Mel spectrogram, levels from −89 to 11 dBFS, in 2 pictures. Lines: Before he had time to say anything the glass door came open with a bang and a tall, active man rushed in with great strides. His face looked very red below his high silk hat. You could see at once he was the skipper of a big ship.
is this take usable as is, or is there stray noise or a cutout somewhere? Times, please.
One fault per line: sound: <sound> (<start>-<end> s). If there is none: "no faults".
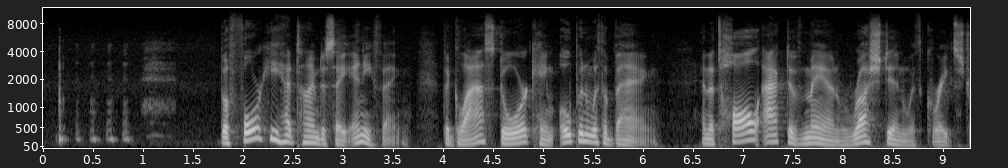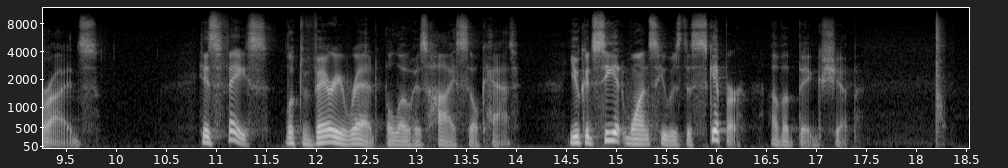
sound: laugh (0.1-1.3 s)
sound: tap (18.2-18.3 s)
